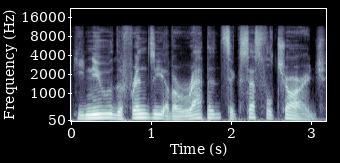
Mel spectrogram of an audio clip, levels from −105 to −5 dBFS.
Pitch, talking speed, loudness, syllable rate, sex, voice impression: 110 Hz, 170 wpm, -19 LUFS, 4.5 syllables/s, male, very masculine, slightly old, thick, calm, wild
